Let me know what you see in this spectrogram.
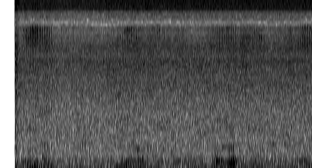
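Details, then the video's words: Domestic cat named Heliana purring while receiving her everyday massage before going to bed; a steady, low, rumbling purr runs continuously throughout, with a slightly louder swell near the end, in a quiet indoor setting. "You Massage, I Enjoy, Purr Purr"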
